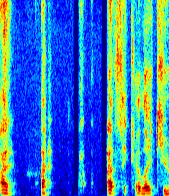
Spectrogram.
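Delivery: very quiet, halting, timid, stammering whisper. Mocking how he talks to Mary Jane, imitating Peter Parker's timid whisper. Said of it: "everything came out like a whisper".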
